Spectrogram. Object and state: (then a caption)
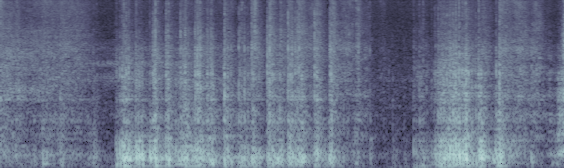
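Cardboard box being scratched. Fingertips rub and scratch along the printed lettering on top of a hollow red cardboard box lying flat. Two bursts of dense, crackly scratching with a papery, hollow low-mid body are heard, separated by a quiet pause.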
